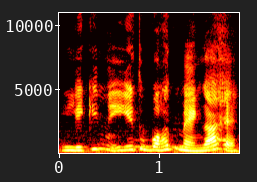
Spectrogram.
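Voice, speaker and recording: A woman's voice: high voice, expressive, unhurried, bright, forceful tone, faint music behind, full character voice. A woman playing an anxious, accommodating middle-aged mother of a bride, placating in manner, in a cartoon story. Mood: polite, uneasy.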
